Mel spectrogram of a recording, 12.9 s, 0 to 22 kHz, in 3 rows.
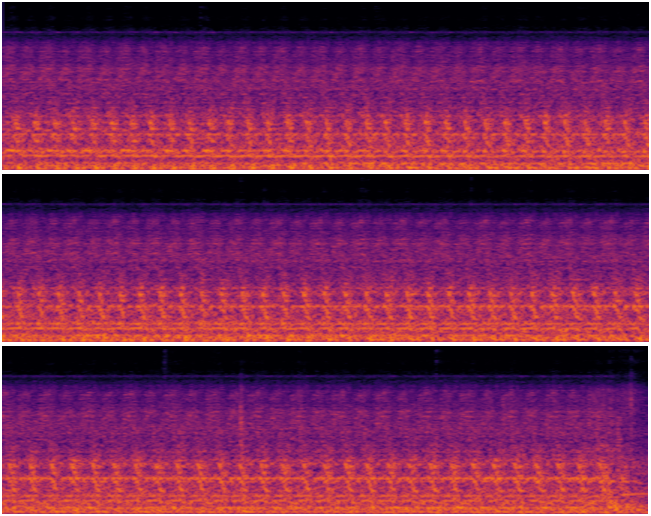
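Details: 1975 Ford Transit MK1 diesel, cold, glow plugs and grid heater used, cold start button not pushed in: steady starter churning about three and a half beats per second, never catching; cranks but won't start.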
